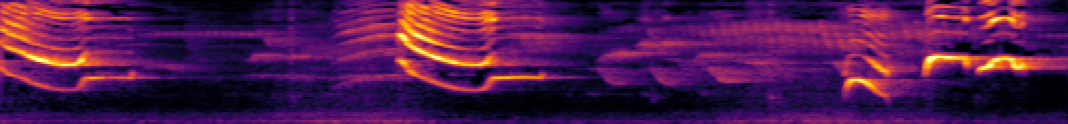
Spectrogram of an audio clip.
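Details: Masked laughingthrush in active song: rich harmonic whistles that swoop downward twice, softer slurred notes between them, then a cluster of sharp, bent whistles at the close.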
